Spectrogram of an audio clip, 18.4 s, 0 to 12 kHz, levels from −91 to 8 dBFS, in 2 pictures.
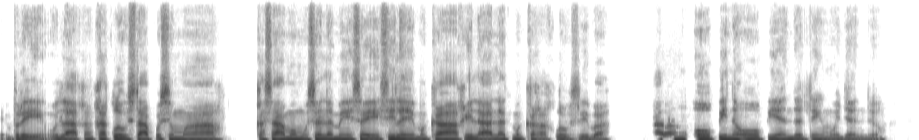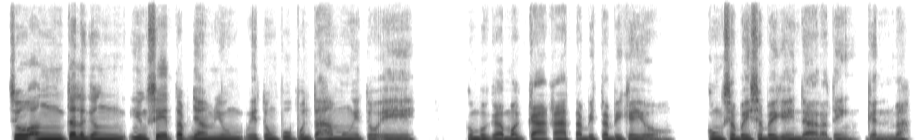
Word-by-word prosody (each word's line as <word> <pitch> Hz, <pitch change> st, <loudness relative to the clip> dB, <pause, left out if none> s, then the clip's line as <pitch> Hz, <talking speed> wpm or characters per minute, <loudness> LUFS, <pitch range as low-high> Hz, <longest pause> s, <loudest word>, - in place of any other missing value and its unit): siyempre 75 Hz, -9 st, -3 dB
wala 85 Hz, -3 st, -1 dB
kang 90 Hz, 0 st, -6 dB
ka-close, 95 Hz, -3 st, 0 dB
tapos 95 Hz, +6 st, -1 dB
yung 90 Hz, -3 st, -2 dB
mga 85 Hz, 0 st, -3 dB, 0.3 s
kasama 95 Hz, 0 st, +1 dB
mo 90 Hz, 0 st, -1 dB
sa 100 Hz, -, +1 dB
lamesa, 90 Hz, -1 st, 0 dB
eh, 80 Hz, +2 st, -2 dB
sila 105 Hz, -5 st, +2 dB
yung 85 Hz, +1 st, -3 dB
magkakilala 90 Hz, -2 st, 0 dB
at -, -, -34 dB
magkaka-close, 80 Hz, -4 st, -6 dB
'di 80 Hz, -, -6 dB
ba? 70 Hz, +2 st, -7 dB, 0.5 s
Parang 90 Hz, +1 st, -3 dB
OP 100 Hz, -1 st, +1 dB
na 95 Hz, -2 st, 0 dB
OP 90 Hz, 0 st, -2 dB
ang 85 Hz, +1 st, -1 dB
dating 85 Hz, -2 st, -5 dB
mo 80 Hz, -, -7 dB
diyan 75 Hz, -4 st, -8 dB, 0.2 s
'no? -, -, -16 dB, 0.4 s
So 155 Hz, +1 st, +7 dB
ang 160 Hz, 0 st, +7 dB
talagang, 150 Hz, -1 st, +5 dB
yung 140 Hz, -2 st, +3 dB
set-up 140 Hz, -1 st, +3 dB
diyan 110 Hz, 0 st, +4 dB
yung 115 Hz, -, +2 dB, 0.2 s
itong 105 Hz, +1 st, -1 dB
pupuntahan 100 Hz, -2 st, 0 dB
mong 100 Hz, 0 st, 0 dB
ito, 85 Hz, -3 st, -6 dB
eh, 90 Hz, -1 st, -4 dB, 0.5 s
kumbaga 100 Hz, -4 st, 0 dB
magkakatabi-tabi 95 Hz, 0 st, -1 dB
kayo 85 Hz, +2 st, -5 dB, 0.3 s
kung 115 Hz, 0 st, +1 dB
sabay-sabay 95 Hz, -2 st, +1 dB
kayong 90 Hz, -1 st, 0 dB
darating, 80 Hz, +2 st, -5 dB
gano'n 80 Hz, -1 st, -6 dB
ba? 90 Hz, +1 st, -3 dB
90 Hz, 160 wpm, -23 LUFS, 85-105 Hz, 0.5 s, So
